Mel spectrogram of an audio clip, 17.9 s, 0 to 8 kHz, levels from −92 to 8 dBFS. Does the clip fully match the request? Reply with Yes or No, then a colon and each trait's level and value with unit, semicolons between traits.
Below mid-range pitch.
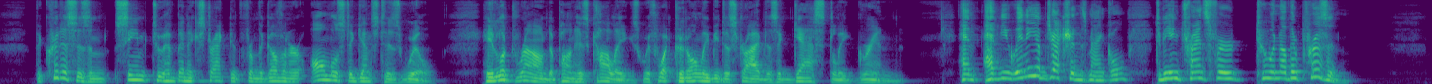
Yes: low, 125 Hz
